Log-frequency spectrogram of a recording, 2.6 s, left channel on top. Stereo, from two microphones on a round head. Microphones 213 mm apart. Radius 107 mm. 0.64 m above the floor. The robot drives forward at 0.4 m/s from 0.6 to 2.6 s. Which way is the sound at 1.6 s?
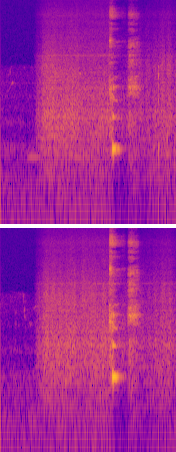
25° right (ahead or behind).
